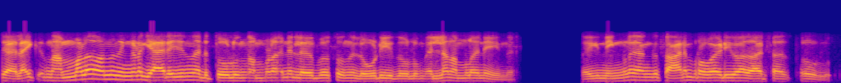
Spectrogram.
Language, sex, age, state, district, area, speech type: Malayalam, male, 30-45, Kerala, Pathanamthitta, rural, conversation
